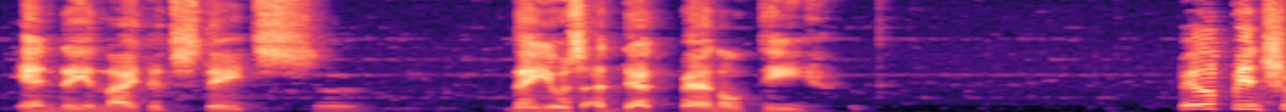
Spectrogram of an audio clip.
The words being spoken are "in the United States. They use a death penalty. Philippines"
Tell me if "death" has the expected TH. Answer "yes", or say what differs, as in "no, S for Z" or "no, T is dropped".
no, T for TH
